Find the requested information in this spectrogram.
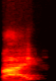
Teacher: So in my name, the first tone is rising. So it's the second tone where I go Bai.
